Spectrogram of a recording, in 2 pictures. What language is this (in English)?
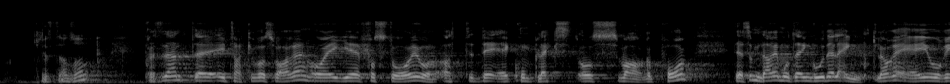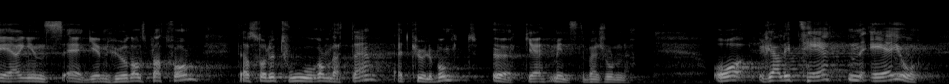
Norwegian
